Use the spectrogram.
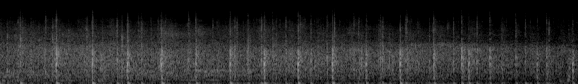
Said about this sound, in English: It is great to see you all here in church this morning. Give God a round of applause this morning.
